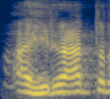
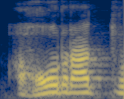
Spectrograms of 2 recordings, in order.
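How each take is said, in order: First: अहिरात्र with i after the h; wrong word form. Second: Said in the usual way. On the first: Shown as a demonstration. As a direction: say "ahi" at the start of अहिरात्र. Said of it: "नहीं होता". (अहिरात्र में हि) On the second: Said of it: "होता है".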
